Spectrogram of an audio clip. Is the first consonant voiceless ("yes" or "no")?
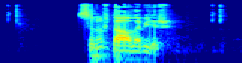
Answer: yes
